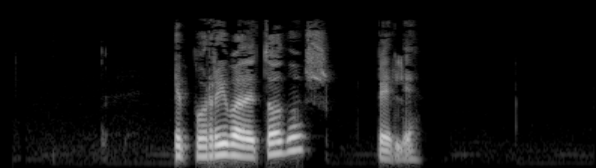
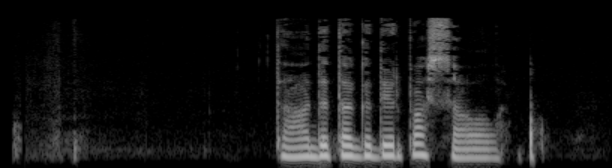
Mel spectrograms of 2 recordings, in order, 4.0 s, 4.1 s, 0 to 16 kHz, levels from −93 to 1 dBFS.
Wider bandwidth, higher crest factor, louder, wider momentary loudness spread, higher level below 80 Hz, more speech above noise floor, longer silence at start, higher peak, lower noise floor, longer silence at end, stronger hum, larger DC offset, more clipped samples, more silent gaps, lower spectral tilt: about the same, 10.5 kHz vs 11.5 kHz; about the same, 22 dB vs 20 dB; first, -22 LUFS vs -33 LUFS; first, 21 LU vs 13 LU; about the same, -78 dBFS vs -80 dBFS; first, 60 dB vs 44 dB; second, 1.15 s vs 1.85 s; first, -4 dBFS vs -14 dBFS; first, -81 dBFS vs -76 dBFS; first, 1.2 s vs 0.5 s; neither; neither; neither; neither; about the same, -6 dB/octave vs -5 dB/octave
